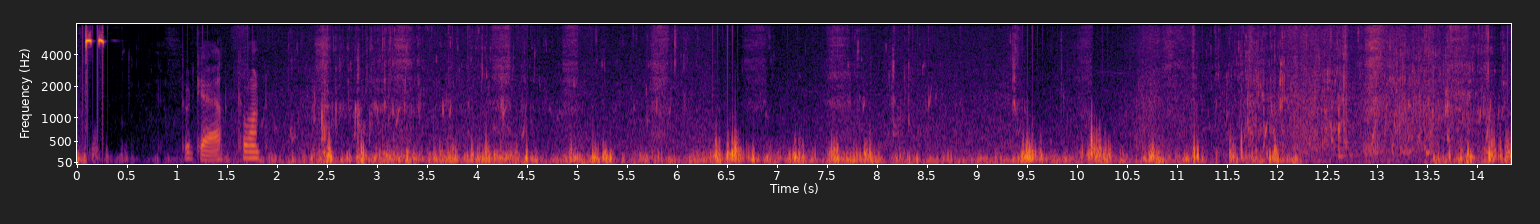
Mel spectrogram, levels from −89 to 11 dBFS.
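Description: Throughout, the resampler restarted on every 50 ms block, leaving edge errors heard as 20 Hz ticks with signal, seen as evenly spaced vertical lines on a spectrogram.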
